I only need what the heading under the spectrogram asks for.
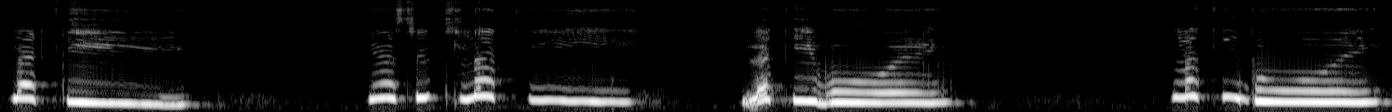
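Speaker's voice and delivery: slow, drawn-out cooing; slow pet coo. Real, not acted. Owner cooing her cat's name, slow and drawn out. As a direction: stretch his name out fondly.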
